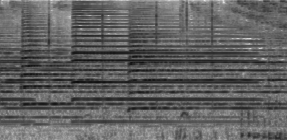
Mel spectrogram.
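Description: High school marching band playing slow, sustained chords that build in layers, with new notes entering about a third of a second, one second and two seconds in.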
